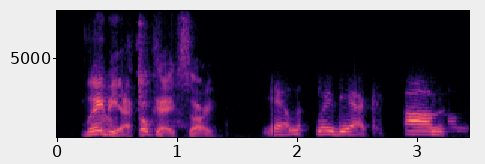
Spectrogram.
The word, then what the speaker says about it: Labiak: name is francis jonard is it lobbyiq i'm probably not pronouncing it right right how did he go from that to to to gordon sully uh and it's labiak labiak okay sorry yeah labiak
